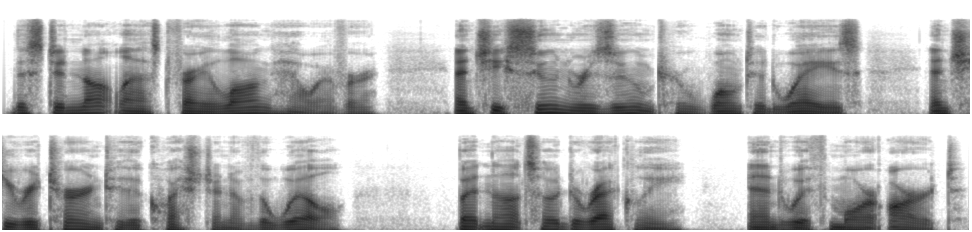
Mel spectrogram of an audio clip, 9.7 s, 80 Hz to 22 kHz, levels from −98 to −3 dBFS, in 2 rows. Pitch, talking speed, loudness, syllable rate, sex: 90 Hz, 190 wpm, -22 LUFS, 5.2 syllables/s, male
